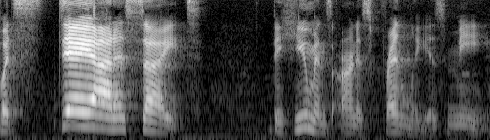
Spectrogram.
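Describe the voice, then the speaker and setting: Putting on a character voice, a woman speaks at a fairly slow pace and medium pitch, sounding raspy and gruff. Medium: read story.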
